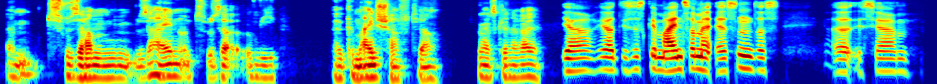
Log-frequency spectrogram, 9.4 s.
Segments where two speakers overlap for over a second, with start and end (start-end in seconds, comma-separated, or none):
none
